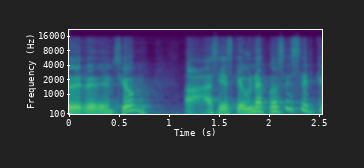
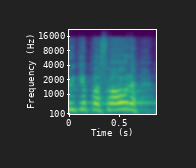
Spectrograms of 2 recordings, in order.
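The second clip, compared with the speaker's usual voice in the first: mock questioning, much louder and higher; loud pressing question; 11 semitones higher, 10 dB louder, faster than usual. Pastor acting out a question to an ex-member, loud and pressing. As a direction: demand an answer from the drifting member. Pastor acts out asking a churchgoer.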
